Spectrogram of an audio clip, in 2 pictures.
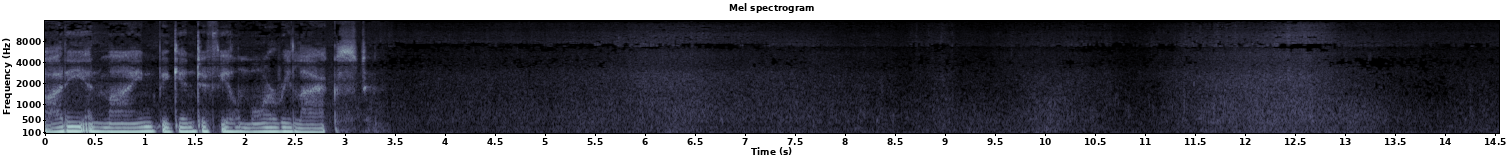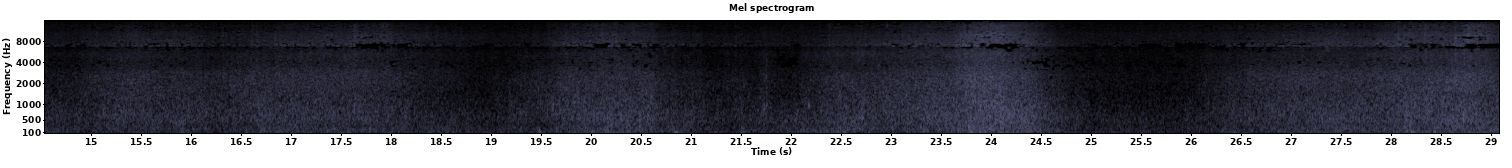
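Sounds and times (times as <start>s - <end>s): small waves washing onto shore: 1.8s - 29.0s.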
